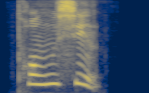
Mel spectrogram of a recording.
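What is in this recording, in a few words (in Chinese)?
"通信" Chinese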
